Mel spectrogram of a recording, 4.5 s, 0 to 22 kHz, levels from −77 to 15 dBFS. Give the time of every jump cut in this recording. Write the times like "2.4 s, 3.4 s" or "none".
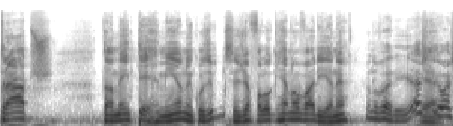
2.2 s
